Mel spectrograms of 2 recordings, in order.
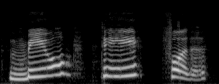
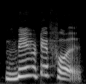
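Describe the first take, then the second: First: ब्यूटीफुल slowly in three beats, ब्यू, टी, फुल; split into syllables. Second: Said in the usual way. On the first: Shown as a demonstration. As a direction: pause after each stretched syllable of ब्यूटीफुल. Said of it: "तीन syllable आए ना". (ब्यूटीफुल को तीन हिस्सों में धीरे तोड़कर) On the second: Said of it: "अब इसे बोलिए".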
